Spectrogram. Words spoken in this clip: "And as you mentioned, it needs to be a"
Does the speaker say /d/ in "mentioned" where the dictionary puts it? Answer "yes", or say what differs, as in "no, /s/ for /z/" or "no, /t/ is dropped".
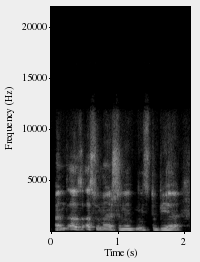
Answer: no, /d/ is dropped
